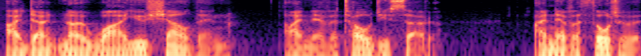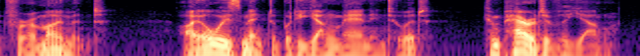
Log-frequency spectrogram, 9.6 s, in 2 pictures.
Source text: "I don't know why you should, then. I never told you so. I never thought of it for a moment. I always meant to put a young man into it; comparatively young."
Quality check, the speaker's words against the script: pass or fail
fail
